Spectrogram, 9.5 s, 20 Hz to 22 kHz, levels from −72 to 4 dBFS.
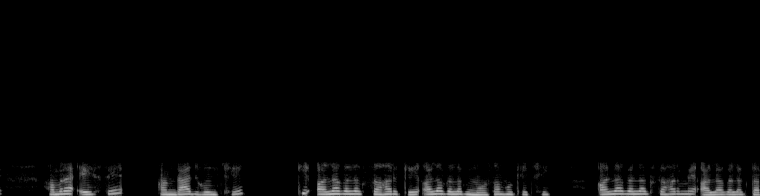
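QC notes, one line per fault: Throughout, GSM full-rate codec: the speech has a buzzy, gravelly grit from pulse-driven vocal-tract modelling at about 13 kbps, and nothing gets through above roughly 3.8 kHz.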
